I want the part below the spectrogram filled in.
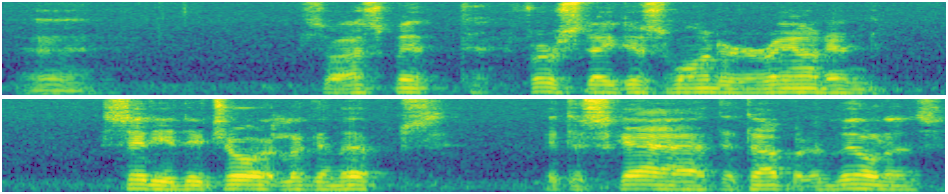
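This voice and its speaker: A man's dark, mellow voice with an Appalachian accent, moderate pace, long and frequent pauses, fairly even intonation, big swings in loudness, and audible room echo. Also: medium pitch for a man. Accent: Appalachian Southern American. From US South, southwest Virginia (Appalachia). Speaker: interviewee in family oral history. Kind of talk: oral history interview.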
